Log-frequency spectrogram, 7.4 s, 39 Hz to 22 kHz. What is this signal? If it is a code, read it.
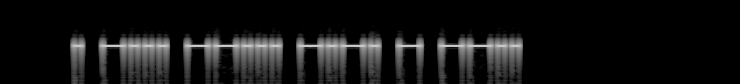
Morse code, heard as a keyed tone, about 17 wpm, 700 Hz. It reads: EB7CTZ
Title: DXCC-100 Call Signs - 6 Characters - Repeated 3x - 17wpm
